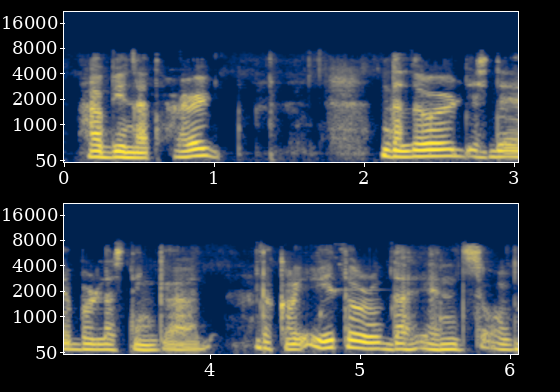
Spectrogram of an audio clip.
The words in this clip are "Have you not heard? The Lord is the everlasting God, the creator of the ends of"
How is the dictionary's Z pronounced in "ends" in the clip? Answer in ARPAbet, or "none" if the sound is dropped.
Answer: S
